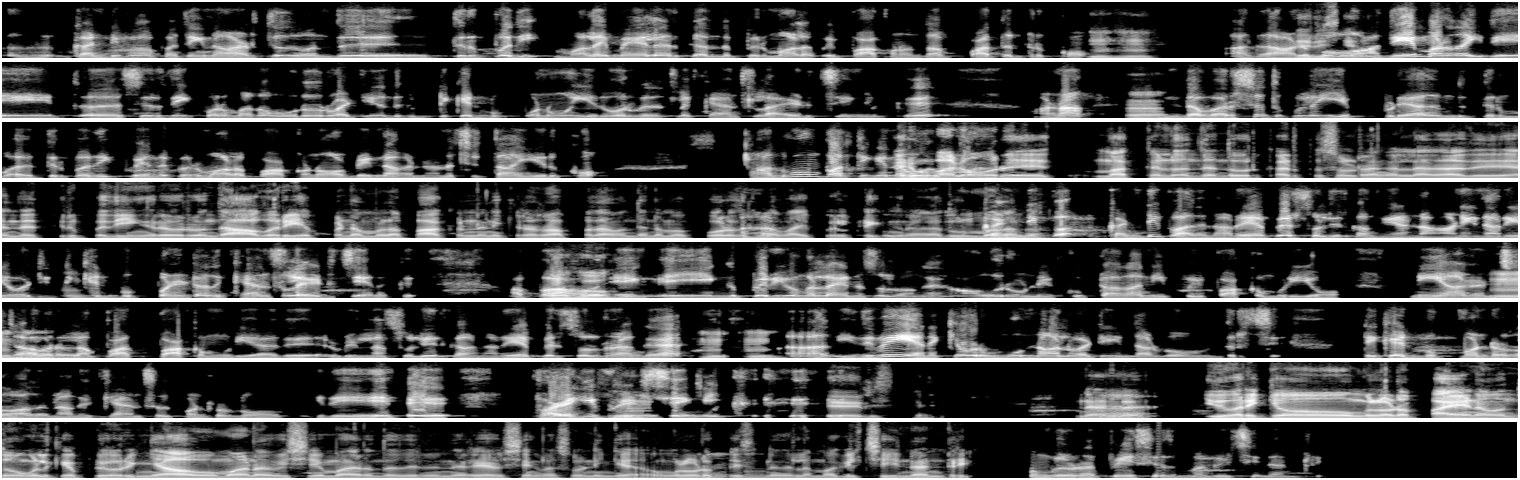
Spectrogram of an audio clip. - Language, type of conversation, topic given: Tamil, podcast, ஒரு பயணம் திடீரென மறக்க முடியாத நினைவாக மாறிய அனுபவம் உங்களுக்குண்டா?
- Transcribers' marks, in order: dog barking; "சிரடிக்கு" said as "சிறுதிக்கு"; in English: "டிக்கெட் புக்"; in English: "கேன்சல்"; other background noise; in English: "டிக்கெட் புக்"; in English: "கேன்சல்"; in English: "டிக்கெட் புக்"; laughing while speaking: "ஹ்ம். சரி, சரி. நல்லது"; in English: "கேன்சல்"; laughing while speaking: "இதே பழகி போய்டுச்சு எங்களுக்கு"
